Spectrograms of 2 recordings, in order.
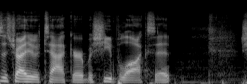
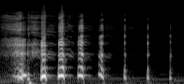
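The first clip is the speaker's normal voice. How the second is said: loud, high helpless laugh; squealing laughing fit; real high laughter; 7 dB louder than usual. Real, not acted. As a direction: crack up uncontrollably. Cracks up at own retelling.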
